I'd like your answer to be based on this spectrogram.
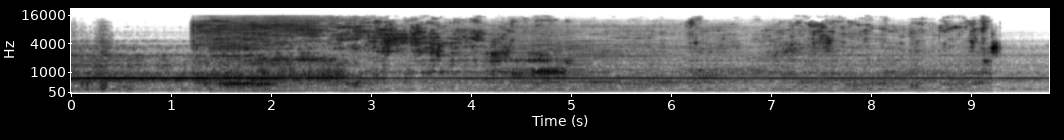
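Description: Gritty whir of a power sander grinding along leather edges, strongest at first and then easing into lighter, uneven passes.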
